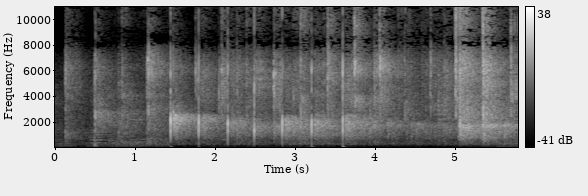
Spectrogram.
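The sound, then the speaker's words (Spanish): A crowd claps steadily for several seconds as applause offered to the Lord, a dense wash of applause with a few sharp, louder individual claps standing out, swelling slightly toward the end. “El aplauso al Señor.”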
